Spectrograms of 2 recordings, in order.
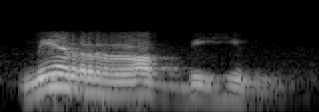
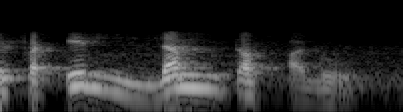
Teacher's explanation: مکمل ادغام ہوگا. نون ساکن یا تنوین بالکل باقی نہیں رہے گا، ختم ہو جائے گا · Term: ادغام کامل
